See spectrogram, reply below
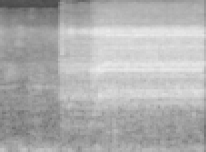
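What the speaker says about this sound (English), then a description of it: "we're literally we're driving the oil pump with the drill" A power drill spins a ranch truck engine's oil pump, kicking in abruptly into a sustained, even mechanical whine that holds steady and loud to the end.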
